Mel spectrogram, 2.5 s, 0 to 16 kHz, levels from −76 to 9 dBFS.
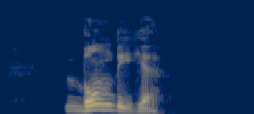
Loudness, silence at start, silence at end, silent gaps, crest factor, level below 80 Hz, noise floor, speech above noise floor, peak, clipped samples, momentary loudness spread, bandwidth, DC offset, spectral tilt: -23 LUFS; 0.65 s; 1 s; none; 20 dB; -62 dBFS; -83 dBFS; 61 dB; -6 dBFS; under 0.1%; 18 LU; 9.4 kHz; under 0.1%; -7 dB/octave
